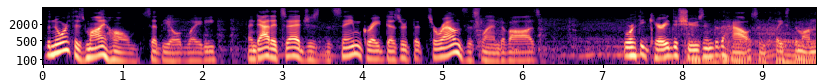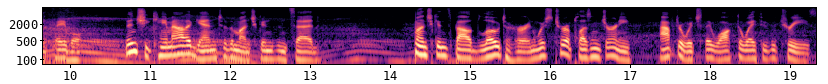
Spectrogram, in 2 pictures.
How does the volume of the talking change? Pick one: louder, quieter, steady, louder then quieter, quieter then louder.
steady.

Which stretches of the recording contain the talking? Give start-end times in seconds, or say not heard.
0.0-6.2, 7.2-13.2, 14.3-19.2.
